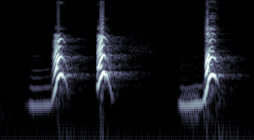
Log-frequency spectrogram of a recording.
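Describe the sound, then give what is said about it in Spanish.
A dog barks three times, two quick barks close together and a third after a short pause, each starting with a low, drawn-out tone before rising into a sharp woof. Nobody speaks. “Reía el pollito cuando corría, que corría el perro cachirulo.”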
